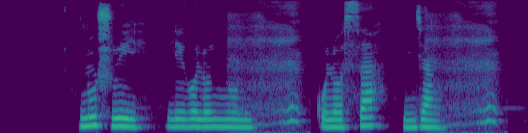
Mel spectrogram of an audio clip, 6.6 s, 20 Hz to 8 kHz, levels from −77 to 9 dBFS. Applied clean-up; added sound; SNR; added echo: none; Breathing; 11 dB; none.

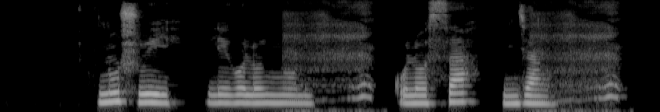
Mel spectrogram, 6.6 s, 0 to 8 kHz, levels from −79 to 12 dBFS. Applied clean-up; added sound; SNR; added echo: classical method spectral subtraction.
